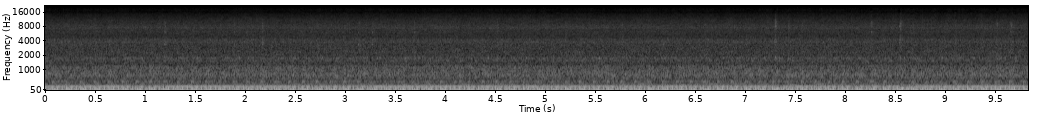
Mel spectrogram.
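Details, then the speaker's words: 1957 Chevrolet Bel Air V8 idling at operating temperature after Seafoam in the gas tank; deep idle with a soft, uneven thump about three or four times a second, a mild misfire that is improved but still present. "Alright, you can kind of hear the misfire here. Like I said, it's gotten better since I've ran the Seafoam in the gas tank, but it's still kind of there."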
